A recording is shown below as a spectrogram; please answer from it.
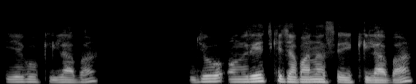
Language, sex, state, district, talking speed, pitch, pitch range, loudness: Bhojpuri, male, Bihar, Saran, 175 wpm, 115 Hz, 105-130 Hz, -25 LUFS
